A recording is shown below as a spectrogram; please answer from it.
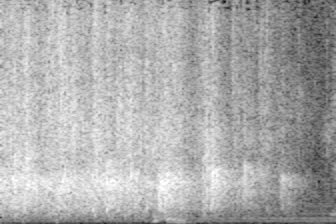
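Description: Audience applause at a formal gathering, a steady wash of clapping that swells briefly midway, then thins and fades toward the end.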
